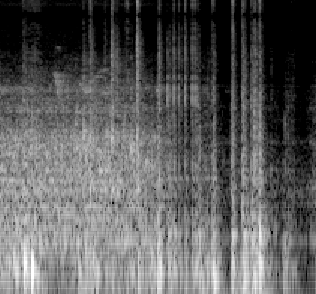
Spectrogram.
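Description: Faint bird calls, including cooing, over a low hiss, with a few quick clicks near the end.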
